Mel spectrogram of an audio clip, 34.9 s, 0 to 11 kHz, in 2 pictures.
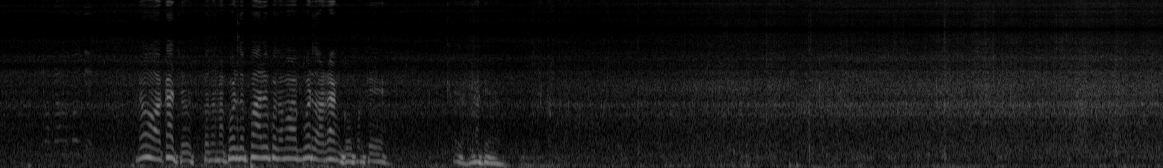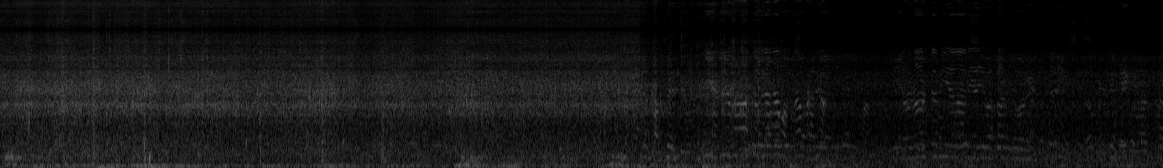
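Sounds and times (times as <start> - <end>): river water rushing in rapids: 0.0 - 29.8.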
